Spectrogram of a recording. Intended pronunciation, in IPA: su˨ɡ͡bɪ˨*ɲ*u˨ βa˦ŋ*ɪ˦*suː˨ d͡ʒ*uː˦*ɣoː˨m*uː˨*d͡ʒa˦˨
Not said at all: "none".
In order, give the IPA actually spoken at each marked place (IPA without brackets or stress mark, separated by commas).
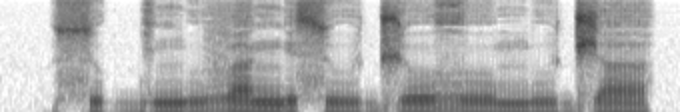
ŋ, ɪ˦, oː˦, uː˨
